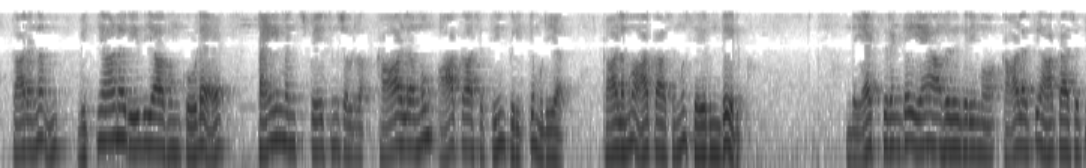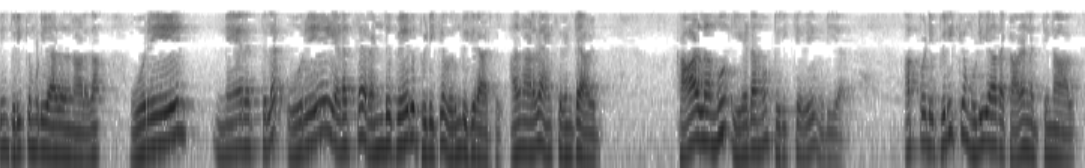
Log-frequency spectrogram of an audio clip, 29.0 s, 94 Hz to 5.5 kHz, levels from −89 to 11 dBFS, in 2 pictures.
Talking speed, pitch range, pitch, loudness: 85 wpm, 130-160 Hz, 145 Hz, -16 LUFS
